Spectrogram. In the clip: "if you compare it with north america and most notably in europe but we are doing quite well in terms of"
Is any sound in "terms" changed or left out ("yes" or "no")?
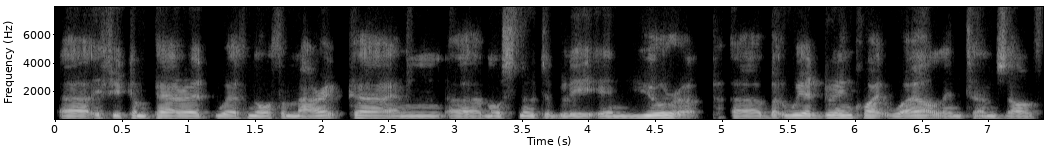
no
